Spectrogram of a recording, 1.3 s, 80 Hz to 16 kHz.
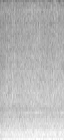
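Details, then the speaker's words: LS4 Impala SS V8 after plugs, wires and valve cover gaskets: steady even low rumble with no stumbles, warmed up; earlier cold-start misfire cleared as temperature rose; idles smooth. "look at that engine he could balance a nickel on that engine man quiet as a mouse"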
